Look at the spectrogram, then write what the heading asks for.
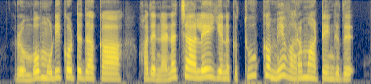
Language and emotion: Tamil, sad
